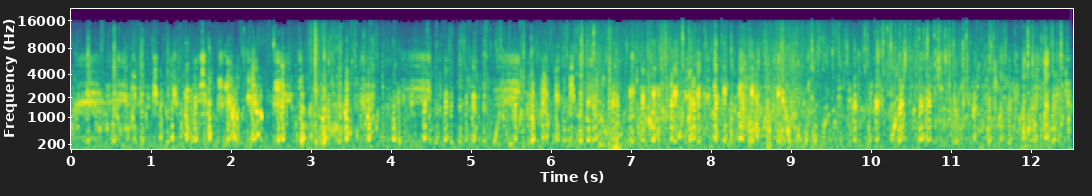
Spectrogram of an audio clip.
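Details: Flock of mallard ducks with Eurasian coots and swans in a feeding frenzy at an ice hole; steady, crowded racket of raspy quacks, splashing water and flapping, no single bird standing out.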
